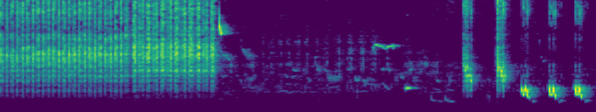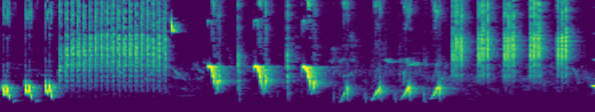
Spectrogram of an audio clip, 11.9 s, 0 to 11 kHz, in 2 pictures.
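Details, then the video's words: Backyard birds in Washington State: a long high buzzy trill, a short lull, then a series of loud descending chirps repeated about twice a second, another buzzy trill, and more chirping to close. "Backyard Birds (4K) 2 Hour Ambient Nature Film with Real Bird Sounds - Washington State"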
